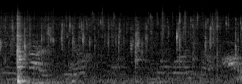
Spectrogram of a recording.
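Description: Salted fish (makayabu) fries in hot oil, a soft continuous sizzle and crackle with a brief sharp pop near the start, heard close and fairly quiet.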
